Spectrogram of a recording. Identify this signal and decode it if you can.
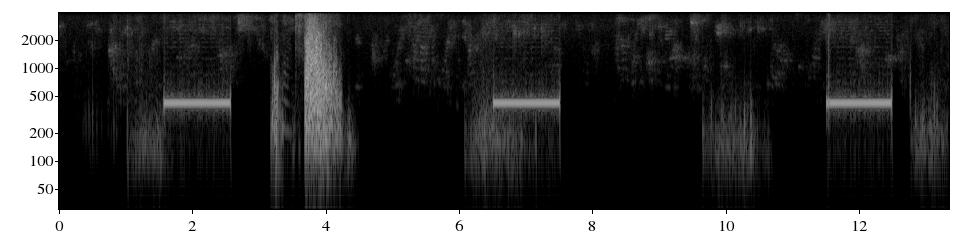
Ringback tone (Europe, 425 Hz).
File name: out- -2011- - - .29597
